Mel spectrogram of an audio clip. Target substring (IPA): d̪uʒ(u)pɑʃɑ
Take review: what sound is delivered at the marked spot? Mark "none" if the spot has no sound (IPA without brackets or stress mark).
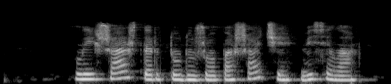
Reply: o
